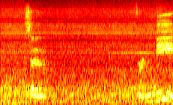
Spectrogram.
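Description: A woman speaking in short stretches over a loud, steady background noise that fills the room.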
